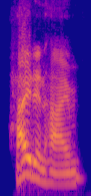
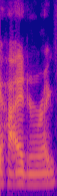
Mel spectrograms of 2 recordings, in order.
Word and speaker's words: Heidenheim: Man, this is going to be a true testing of my pronunciations. Eintracht Frankfurt, Cologne, SC Freiburg, Heidenheim. That's we want to say Heidenreich for some weird reason.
